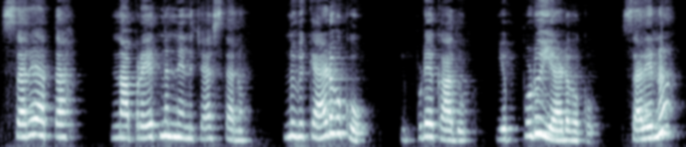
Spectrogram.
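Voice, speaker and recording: A woman's voice: high voice, normal speed, a little mellow, lightly acted. A woman voicing a young village man who talks in a raised, emphatic, pleading way in a storybook reading. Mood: consoling.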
